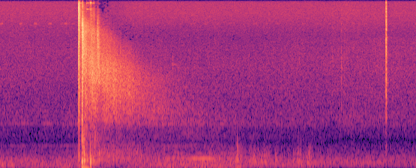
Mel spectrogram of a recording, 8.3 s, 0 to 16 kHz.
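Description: Suppressed AR-15 in .223 Wylde firing a single shot, the report followed by a long echo fading over about a second and a half. A short sharp click near the end.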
